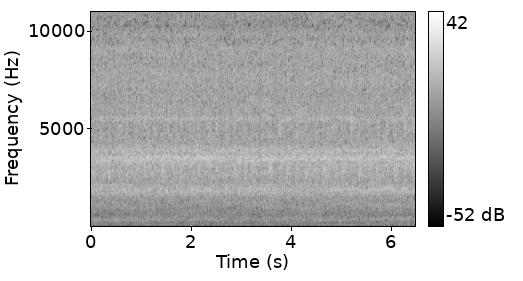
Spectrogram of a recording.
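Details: Flour mill (chakki) with the feed opened and pressure applied: loud, steady hiss and rumble of stones grinding grain with slight vibration, even throughout with no knocks or surging. Normal grinding under load.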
